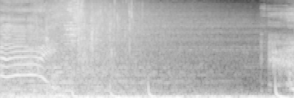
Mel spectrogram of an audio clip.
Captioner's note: sound of impalement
